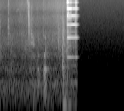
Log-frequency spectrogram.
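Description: Faint room sounds, then a little over a second in a single short, bright bell-like ring with a knock, about a quarter second long, cut off abruptly into silence.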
